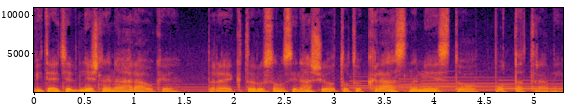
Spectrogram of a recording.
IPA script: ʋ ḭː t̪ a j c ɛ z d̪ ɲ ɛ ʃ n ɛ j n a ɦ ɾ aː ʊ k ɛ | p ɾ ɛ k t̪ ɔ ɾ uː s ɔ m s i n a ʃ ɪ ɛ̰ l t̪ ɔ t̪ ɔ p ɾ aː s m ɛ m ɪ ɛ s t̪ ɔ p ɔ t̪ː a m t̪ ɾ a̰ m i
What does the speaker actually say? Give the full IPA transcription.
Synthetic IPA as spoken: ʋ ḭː t̪ a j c ɛ v d̪ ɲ ɛ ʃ n ɛ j n a ɦ ɾ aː ʊ k ɛ | p ɾ ɛ k t̪ ɔ ɾ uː s ɔ m s i n a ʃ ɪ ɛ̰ l t̪ ɔ t̪ ɔ k ɾ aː s n ɛ m ɪ ɛ s t̪ ɔ p ɔ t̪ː a t̪ ɾ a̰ m i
